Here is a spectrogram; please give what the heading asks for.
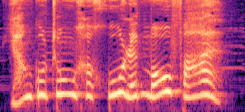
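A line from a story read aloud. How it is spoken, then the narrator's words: Soldiers shouting. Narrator (Chinese): 军士们就大叫起来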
